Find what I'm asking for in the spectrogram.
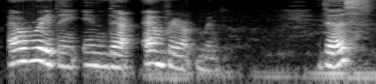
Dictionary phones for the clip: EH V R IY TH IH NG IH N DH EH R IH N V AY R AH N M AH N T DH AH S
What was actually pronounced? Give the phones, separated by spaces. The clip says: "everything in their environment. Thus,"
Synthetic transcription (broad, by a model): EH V R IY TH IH NG IH N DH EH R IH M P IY AH M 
